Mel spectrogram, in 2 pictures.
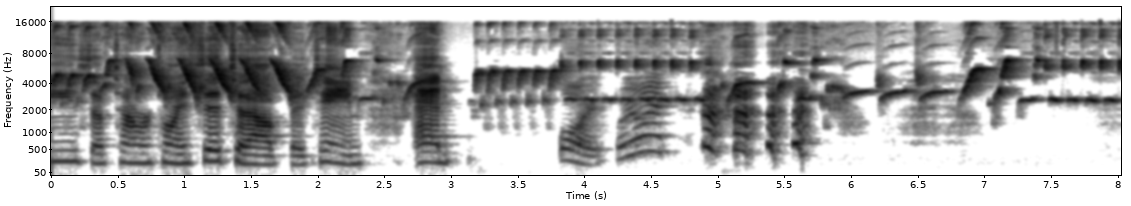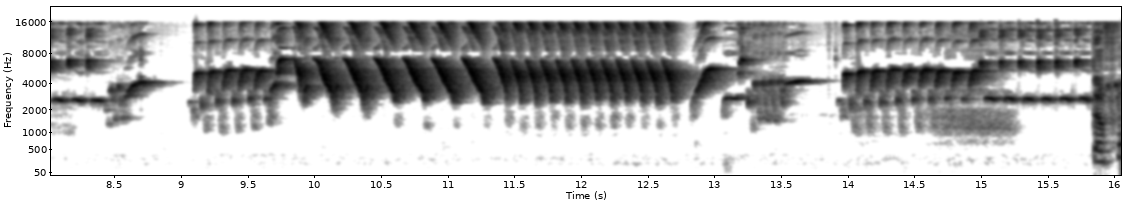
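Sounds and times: songbird singing: 0.0 - 16.0.

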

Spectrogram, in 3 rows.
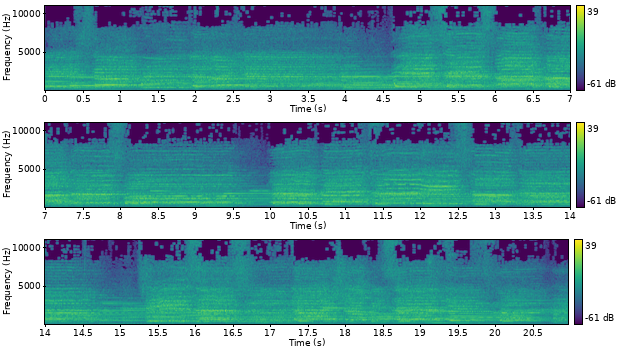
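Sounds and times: choir singing: 0.0 - 20.9.

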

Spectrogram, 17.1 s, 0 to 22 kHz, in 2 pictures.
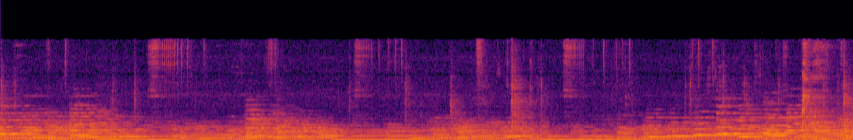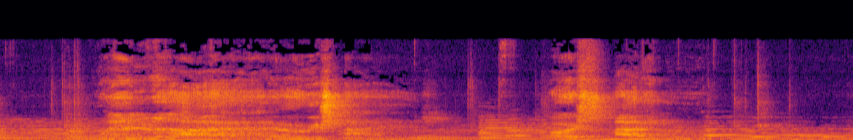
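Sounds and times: slow piano ballad: 0.0 - 17.0.

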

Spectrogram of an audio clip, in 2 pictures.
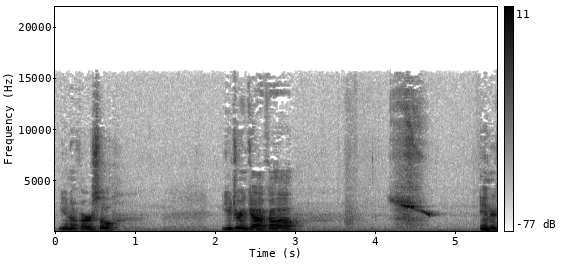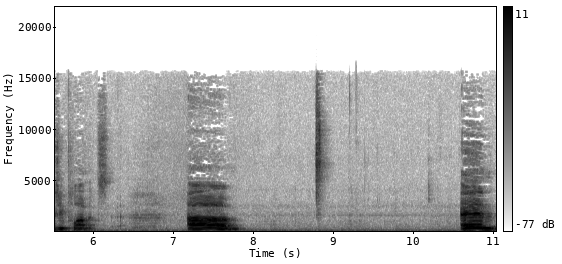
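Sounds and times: low steady hum: 0.0 - 11.0
man whistling downward: 4.2 - 4.9.

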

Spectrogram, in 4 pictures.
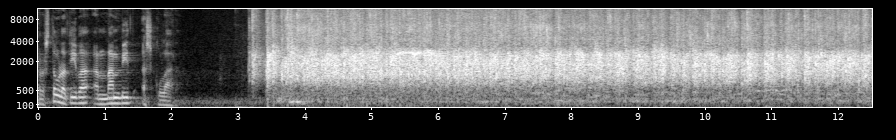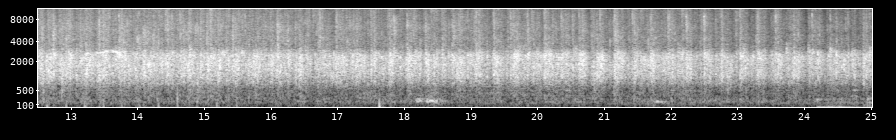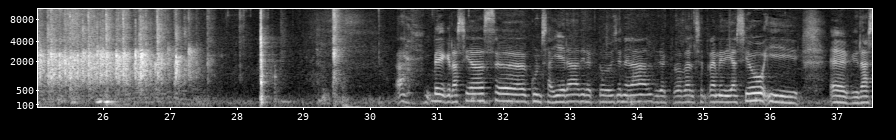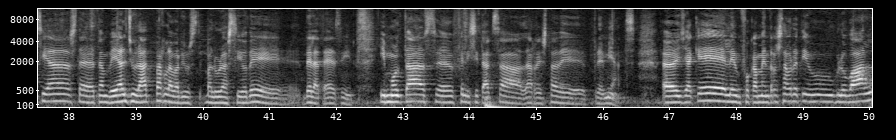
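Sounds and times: audience applauding: 3.1 - 27.8.

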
